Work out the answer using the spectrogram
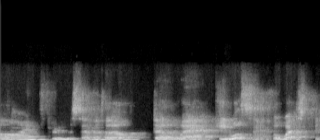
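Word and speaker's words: De La Warr: If we take it from the family name, the pronunciation should be Delaware, although traditionally everyone in Bexhill pronounces it Delaware.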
